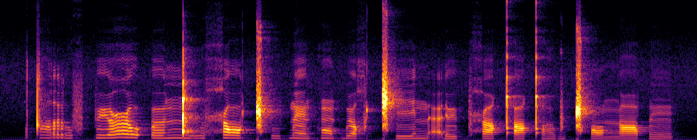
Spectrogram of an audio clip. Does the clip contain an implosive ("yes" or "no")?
yes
